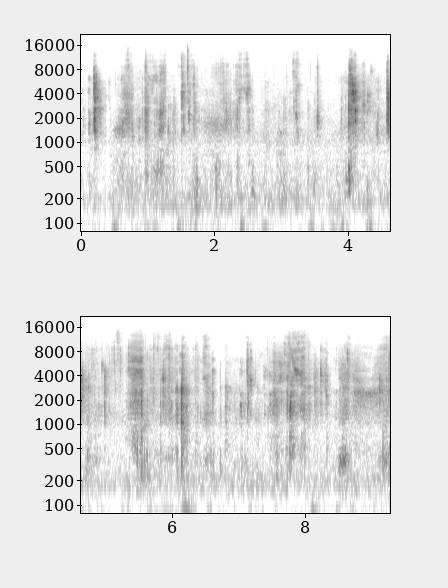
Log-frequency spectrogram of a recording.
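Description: People biting and chewing sweet corn on the cob: irregular small crunches and mouth clicks, with a few louder bites about four and six seconds in.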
